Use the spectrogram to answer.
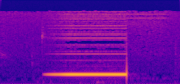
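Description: Telephone busy signal on an international call: one steady, mid-pitched tone that holds for under a second and then cuts off sharply, leaving quiet line noise. No one speaks.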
